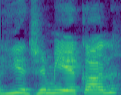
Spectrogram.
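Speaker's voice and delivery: put-on slow, playful Jamaican accent; put-on Jamaican-accented question. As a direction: drag it out in mock Jamaican. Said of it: "I was like".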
